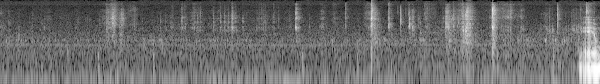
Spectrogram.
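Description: Light clicks and ticks of plastic toy parts being moved and snapped into place by hand as the Green Raker transforming robot toy is put into robot mode: a few faint, separate clicks, coming closer together toward the end.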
